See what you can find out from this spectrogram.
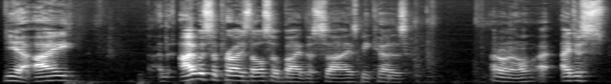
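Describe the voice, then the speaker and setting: Podcast host, mid-range pitch, casual conversational delivery. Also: measured pace. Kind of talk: casual chat.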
